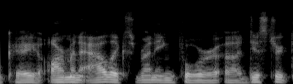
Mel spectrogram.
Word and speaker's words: Armon: My username is at Armon Alex. And the easiest way to remember my name is my arm is on, and that's exactly how you spell it, arm on Alex.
